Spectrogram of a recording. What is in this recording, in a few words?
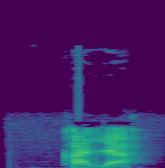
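"каля" Komi, female; kpv audio dict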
